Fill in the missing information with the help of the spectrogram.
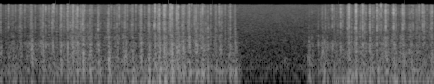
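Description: Long painted nails scratch and flick along the metal coil binding of a medium spiral-bound notebook with a pink-blue cover, held close in front of a microphone. It makes a dense run of rapid, crackly ticks and rasping scrapes with a low thump underneath. The sound drops to near silence for about half a second before the quick clicking resumes.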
